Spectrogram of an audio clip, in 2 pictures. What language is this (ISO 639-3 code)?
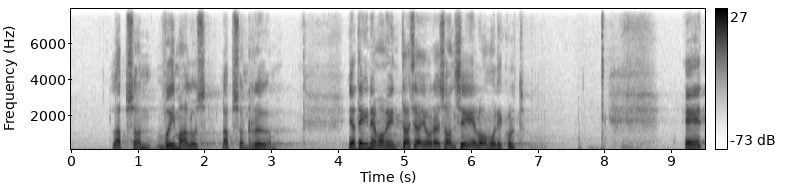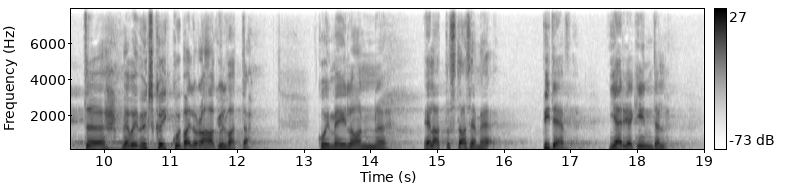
est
